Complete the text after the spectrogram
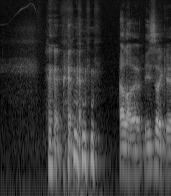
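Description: Two young men laugh.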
